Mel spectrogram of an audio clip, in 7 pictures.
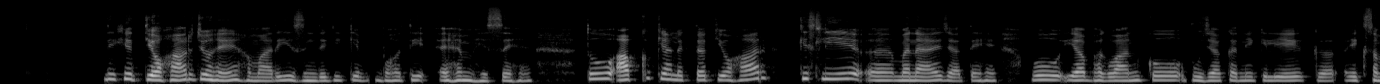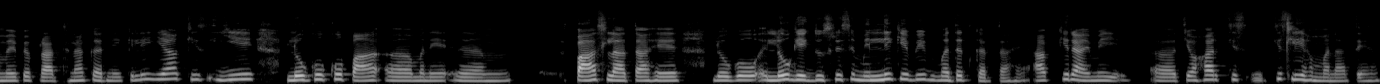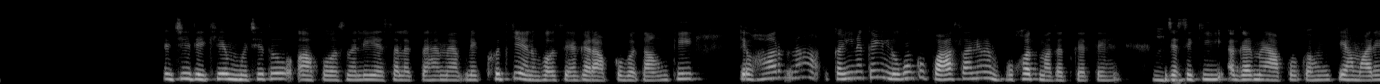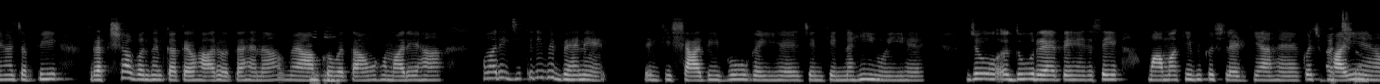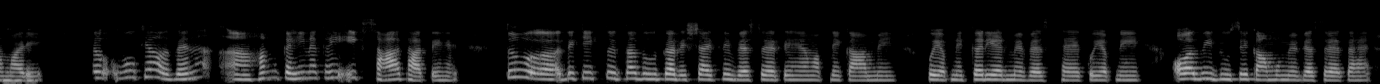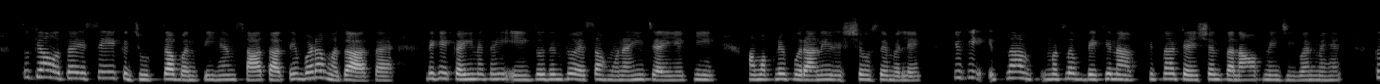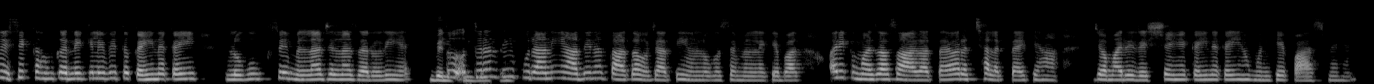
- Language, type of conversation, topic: Hindi, podcast, त्योहारों ने लोगों को करीब लाने में कैसे मदद की है?
- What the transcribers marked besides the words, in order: tapping; other background noise; in English: "पर्सनली"; in English: "करियर"; in English: "टेंशन"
